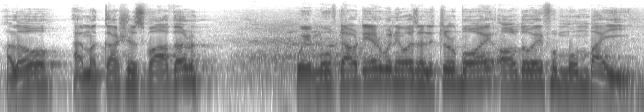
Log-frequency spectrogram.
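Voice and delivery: put-on light Indian accent, polite older father; a friendly dad from Mumbai introducing himself in an Indian accent; mild Indian accent, proud and courteous. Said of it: "in the Indian accent from India".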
